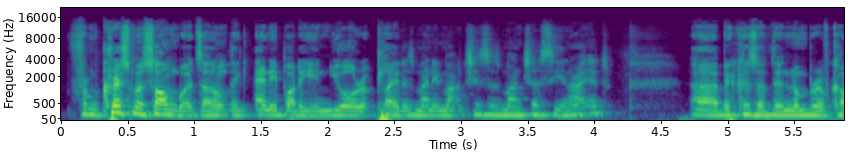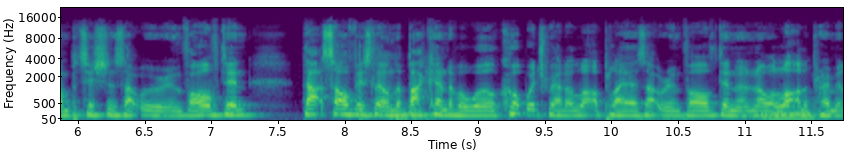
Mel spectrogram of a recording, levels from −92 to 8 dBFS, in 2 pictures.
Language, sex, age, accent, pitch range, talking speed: English, male, 30-49, British, 135-155 Hz, 285 wpm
